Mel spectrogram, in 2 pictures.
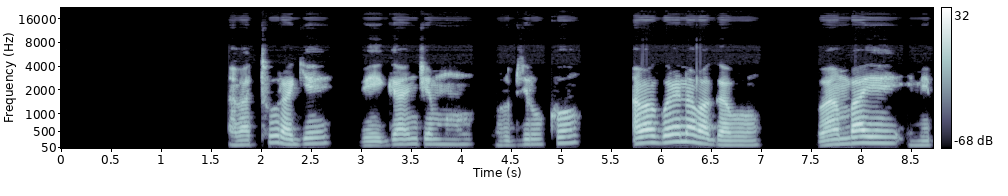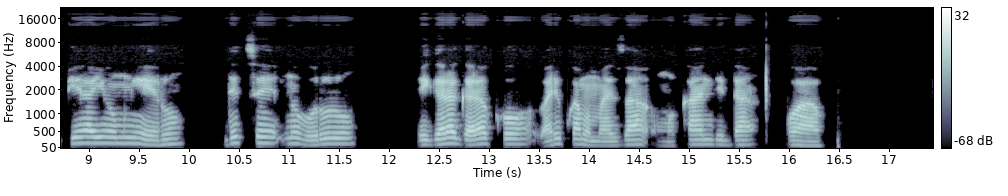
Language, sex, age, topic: Kinyarwanda, male, 25-35, government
